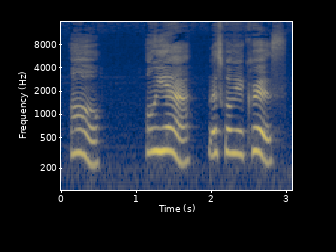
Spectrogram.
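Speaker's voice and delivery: imitating staff who just remembered, a bit slow; mock sudden remembering. Hospital staff remembering they forgot her husband, mock surprised.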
